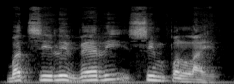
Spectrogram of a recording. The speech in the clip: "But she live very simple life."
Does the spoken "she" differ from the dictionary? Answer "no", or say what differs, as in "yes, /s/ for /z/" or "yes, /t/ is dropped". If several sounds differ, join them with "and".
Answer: yes, /s/ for /ʃ/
